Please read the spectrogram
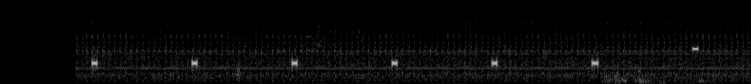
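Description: Film-leader countdown beeps: six short, identical beeps one second apart, then a higher-pitched seventh beep a second later, over a faint hiss.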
